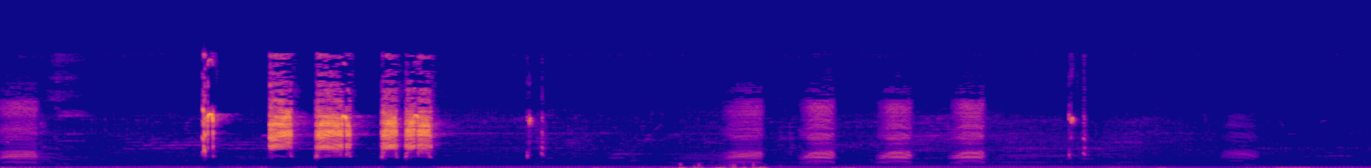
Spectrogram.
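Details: A black francolin (Francolinus francolinus), excited in breeding season, calls with harsh, grating notes: a loud burst of four, then a quicker run of five, over a low background hum.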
